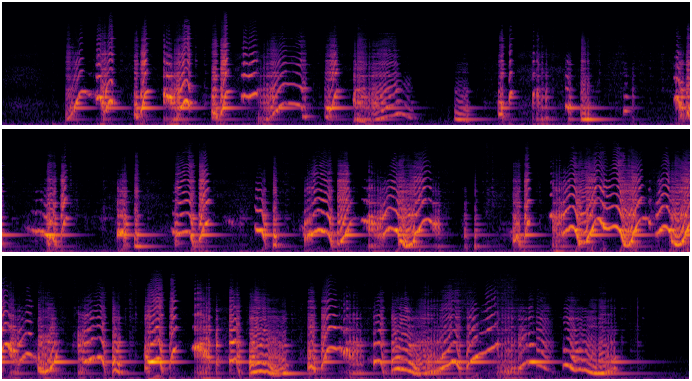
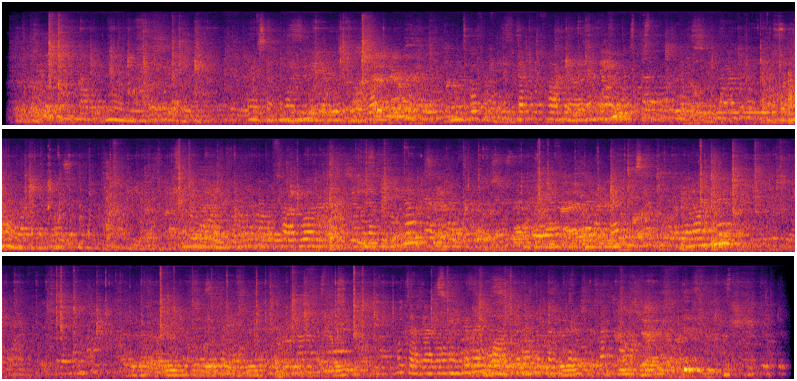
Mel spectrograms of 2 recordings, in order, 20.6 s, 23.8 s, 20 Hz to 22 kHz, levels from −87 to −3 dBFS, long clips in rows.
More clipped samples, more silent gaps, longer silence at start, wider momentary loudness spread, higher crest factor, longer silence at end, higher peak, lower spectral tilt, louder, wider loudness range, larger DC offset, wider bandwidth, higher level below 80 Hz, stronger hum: neither; neither; first, 0.65 s vs 0.05 s; first, 14 LU vs 8 LU; about the same, 20 dB vs 18 dB; first, 0.5 s vs 0.1 s; second, -10 dBFS vs -4 dBFS; about the same, -4.5 dB/octave vs -4.5 dB/octave; second, -30 LUFS vs -22 LUFS; first, 9 LU vs 3 LU; neither; second, 12.5 kHz vs 16.5 kHz; second, -58 dBFS vs -50 dBFS; neither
